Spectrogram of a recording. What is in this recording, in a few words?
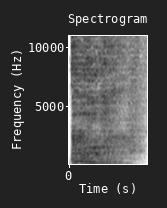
Pain Heavy; Warframe; Dax Heavy; Battle Barks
